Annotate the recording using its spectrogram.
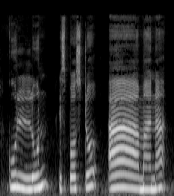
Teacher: তানভীনের পরে হামজাহ এসেছে ইজহার স্পষ্ট করে পড়তে হবে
